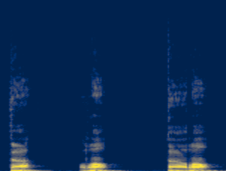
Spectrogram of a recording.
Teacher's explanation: آپ کو پتہ ہے نا، زبر کے ساتھ ہم نے اس کی آواز سیکھی تھی. زبر کے ساتھ را کی آواز موٹی ہوتی ہے، تو را کو موٹا پڑھنا ہے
